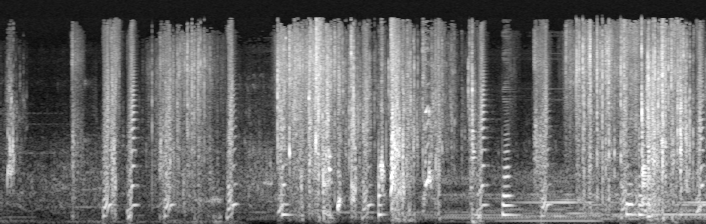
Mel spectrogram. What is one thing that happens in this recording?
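Short video game sound effects pop and blip as a small character jumps and runs.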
